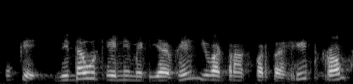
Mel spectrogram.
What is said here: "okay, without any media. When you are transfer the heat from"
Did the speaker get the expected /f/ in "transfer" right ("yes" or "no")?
no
